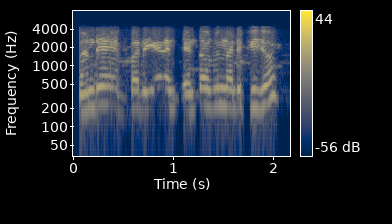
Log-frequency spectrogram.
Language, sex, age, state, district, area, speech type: Telugu, male, 30-45, Andhra Pradesh, Kadapa, rural, conversation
